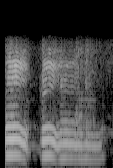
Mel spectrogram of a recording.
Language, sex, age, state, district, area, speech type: Tamil, female, 18-30, Tamil Nadu, Perambalur, rural, conversation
